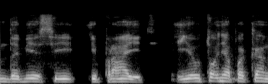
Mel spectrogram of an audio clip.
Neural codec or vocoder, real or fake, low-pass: none; real; 10.8 kHz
